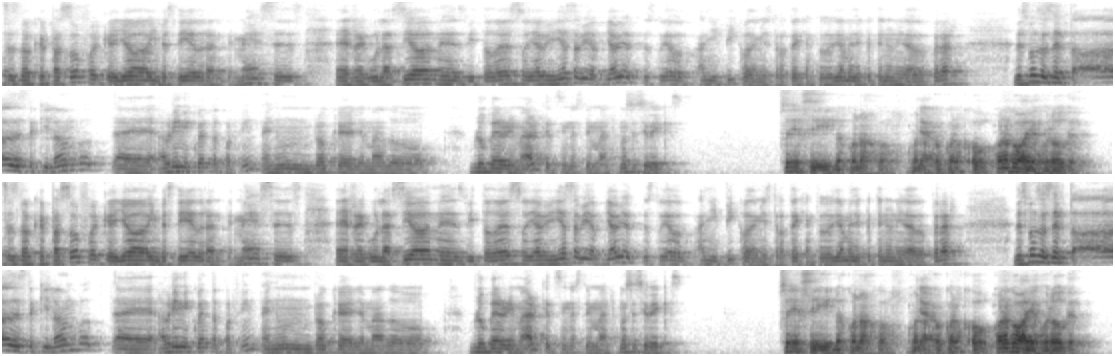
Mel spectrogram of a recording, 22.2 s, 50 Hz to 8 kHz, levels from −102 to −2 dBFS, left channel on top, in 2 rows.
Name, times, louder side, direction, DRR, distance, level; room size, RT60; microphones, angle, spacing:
voice 1, 0.0-15.3 15.8-17.7 20.1-20.7, right 1 dB, 60° right, 2.2 m, -40 dB
voice 2, 18.9-21.8, right 3 dB, 75° right, 1.2 m, -29 dB
26.0 x 10.0 x 4.8 m
head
